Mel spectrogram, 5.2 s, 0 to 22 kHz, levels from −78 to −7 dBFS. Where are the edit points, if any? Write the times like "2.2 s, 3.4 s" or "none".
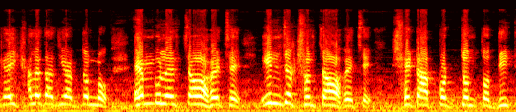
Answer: none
